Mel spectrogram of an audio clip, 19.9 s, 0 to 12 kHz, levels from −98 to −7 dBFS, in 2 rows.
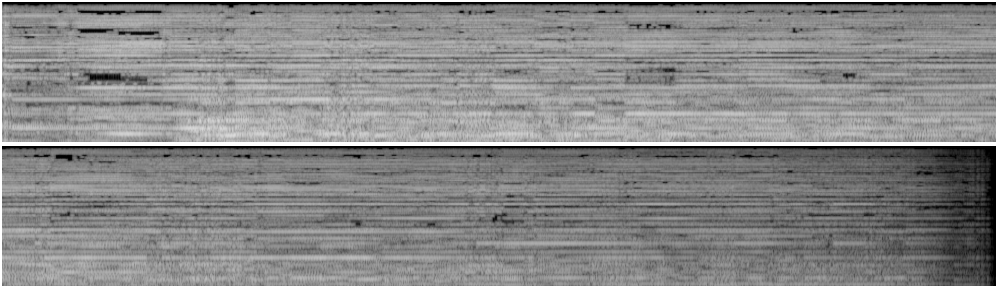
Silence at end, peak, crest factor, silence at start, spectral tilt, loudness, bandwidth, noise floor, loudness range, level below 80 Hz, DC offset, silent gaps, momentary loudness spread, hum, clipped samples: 0.6 s; -8 dBFS; 18 dB; 0 s; -2 dB/octave; -22 LUFS; 11.5 kHz; -57 dBFS; 13 LU; -44 dBFS; under 0.1%; none; 14 LU; none; under 0.1%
